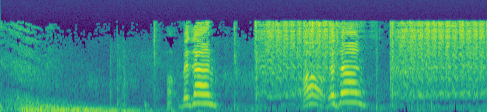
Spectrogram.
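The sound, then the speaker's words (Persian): The engine of a badly damaged car cranks and sputters as it tries to start, with a low rumble early on and bursts of harsh mechanical noise, while voices call out over it. “تازه دلاروده ماشینو جوری به هم ریختم که درست کردنش کار از رده فیل.”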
